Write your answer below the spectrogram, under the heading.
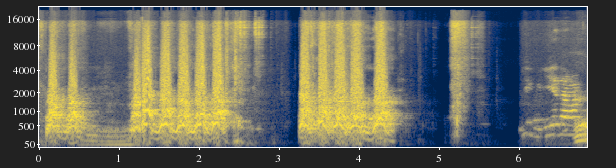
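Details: German Shepherd in Koyilandy showing aggression, guarding a girl against being touched: two long volleys of fast, harsh, repeated barks separated by a short silence, one isolated bark after, and human speech at the end.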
